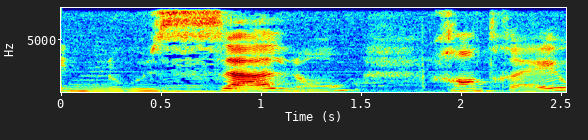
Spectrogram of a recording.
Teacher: we have a liaison between the S and the A.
